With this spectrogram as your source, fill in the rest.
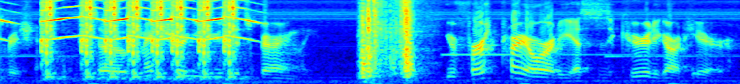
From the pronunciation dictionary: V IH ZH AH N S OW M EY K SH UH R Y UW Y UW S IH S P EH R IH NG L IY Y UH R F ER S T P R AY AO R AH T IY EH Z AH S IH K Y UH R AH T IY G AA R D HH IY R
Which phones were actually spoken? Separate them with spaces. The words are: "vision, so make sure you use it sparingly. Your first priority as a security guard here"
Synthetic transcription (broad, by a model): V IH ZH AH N S OW M EY K SH UH R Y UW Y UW IH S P EH R IH NG L IY Y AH R F ER S T P R AY AO R AH T IY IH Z AH S IH K Y UH R AH T IY G AA R D HH IY R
